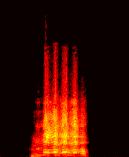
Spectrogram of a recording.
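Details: Domestic goat in a rural setting giving a single short, quavering bleat lasting about half a second, with a rapid vibrato and a bright, nasal tone, and a soft rising start; no other sounds.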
